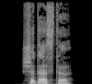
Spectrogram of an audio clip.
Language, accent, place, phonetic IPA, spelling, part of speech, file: German, Germany, Berlin, [ˈʃʏtɐstə], schütterste, adjective, De-schütterste.ogg
- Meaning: inflection of schütter: 1. strong/mixed nominative/accusative feminine singular superlative degree 2. strong nominative/accusative plural superlative degree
